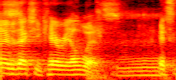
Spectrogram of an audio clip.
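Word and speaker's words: Elwes: Yes, it's Elz. His name is actually Carrie Elw. It's not Ules, but that's Everyone just says that.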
